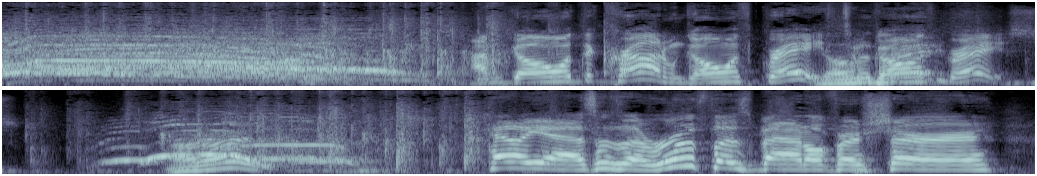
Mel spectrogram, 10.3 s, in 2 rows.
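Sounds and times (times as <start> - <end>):
audience cheering: 0.0 - 2.4, 5.6 - 7.2
speech: 2.4 - 5.3, 6.0 - 6.7, 7.6 - 10.3.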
